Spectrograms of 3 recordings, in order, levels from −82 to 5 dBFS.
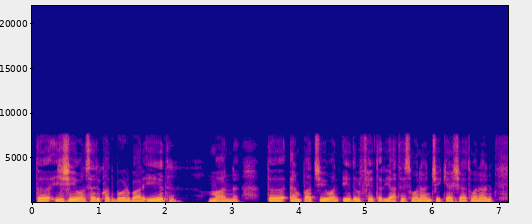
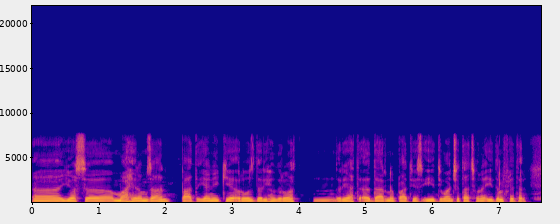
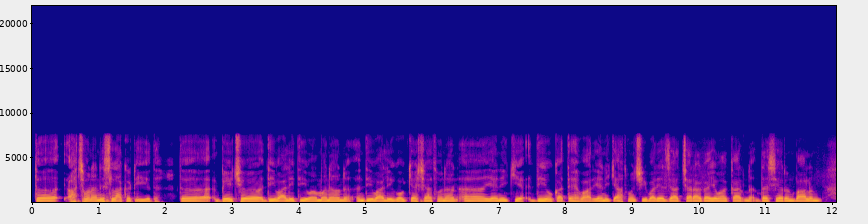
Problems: none marked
